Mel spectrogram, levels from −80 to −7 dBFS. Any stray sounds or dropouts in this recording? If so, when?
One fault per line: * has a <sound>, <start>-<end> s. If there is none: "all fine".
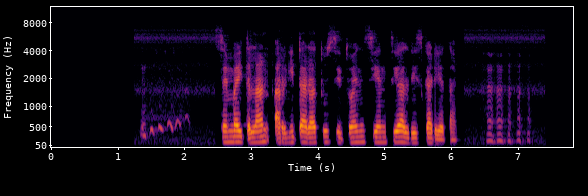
* has a laugh, 1.3-2.1 s
* has a laugh, 6.4-7.3 s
